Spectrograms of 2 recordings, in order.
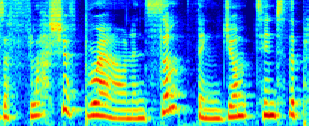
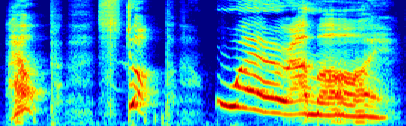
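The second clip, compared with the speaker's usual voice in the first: dazed cry; 6 semitones higher, 7 dB louder, much slower than usual. Acted. Crocodile tumbling, dazed.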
